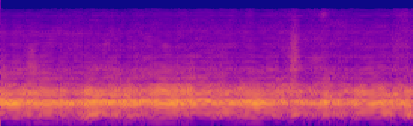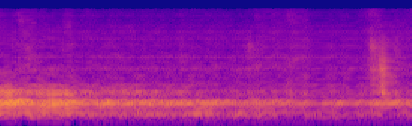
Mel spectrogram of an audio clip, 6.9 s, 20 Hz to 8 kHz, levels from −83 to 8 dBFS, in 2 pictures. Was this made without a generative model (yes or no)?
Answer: no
